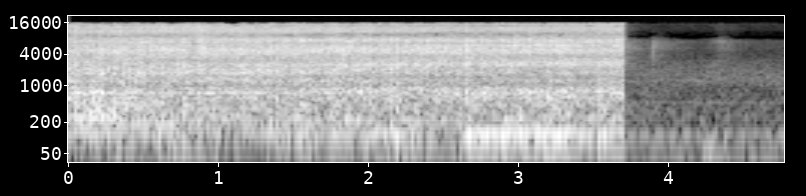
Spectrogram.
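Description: A drill press bores into wood.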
